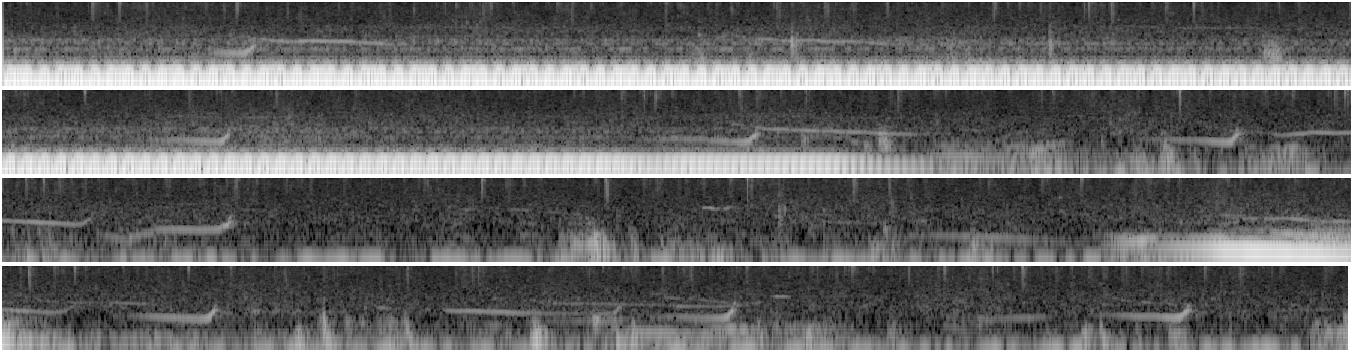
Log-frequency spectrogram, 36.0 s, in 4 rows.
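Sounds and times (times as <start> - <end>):
pygmy blue whale song: 0.6 - 19.6, 24.5 - 28.5, 29.9 - 32.4.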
